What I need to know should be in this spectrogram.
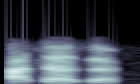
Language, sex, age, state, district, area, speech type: Marathi, male, 45-60, Maharashtra, Ratnagiri, urban, conversation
